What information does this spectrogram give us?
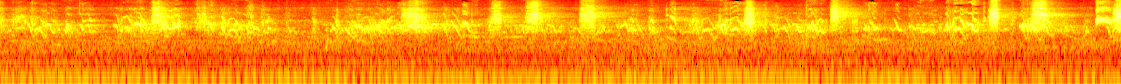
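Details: Shrill lovebird chirps and squeaky twitters come in uneven clusters, sharper notes rising above a busy chattering layer, with a faint steady hum low in the background.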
